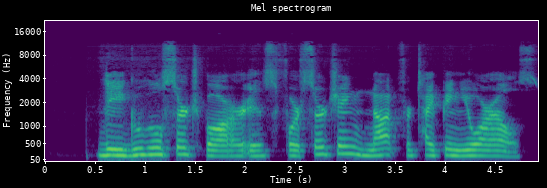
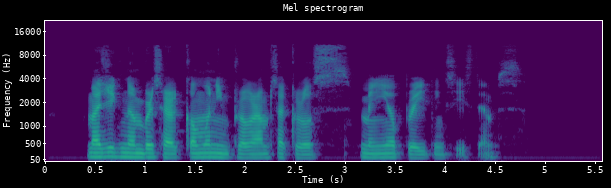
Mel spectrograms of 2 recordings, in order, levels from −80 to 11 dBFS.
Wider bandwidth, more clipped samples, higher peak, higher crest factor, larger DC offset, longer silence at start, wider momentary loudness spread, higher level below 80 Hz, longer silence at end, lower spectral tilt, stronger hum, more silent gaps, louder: about the same, 12 kHz vs 11.5 kHz; neither; about the same, -2 dBFS vs -4 dBFS; second, 14 dB vs 24 dB; neither; about the same, 0.55 s vs 0.45 s; second, 6 LU vs 16 LU; first, -56 dBFS vs -64 dBFS; second, 0 s vs 0.85 s; about the same, -6 dB/octave vs -5 dB/octave; neither; neither; first, -16 LUFS vs -26 LUFS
